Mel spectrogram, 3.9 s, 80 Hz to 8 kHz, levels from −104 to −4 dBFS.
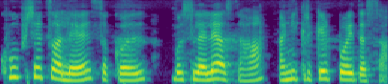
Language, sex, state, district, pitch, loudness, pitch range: Konkani, female, Goa, North and South Goa, 250 Hz, -16 LUFS, 225-270 Hz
